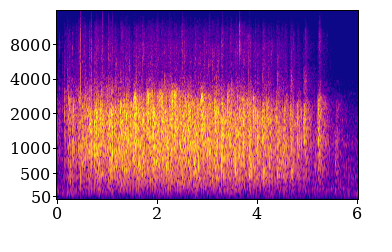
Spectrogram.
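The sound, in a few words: audience applause for the speaker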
